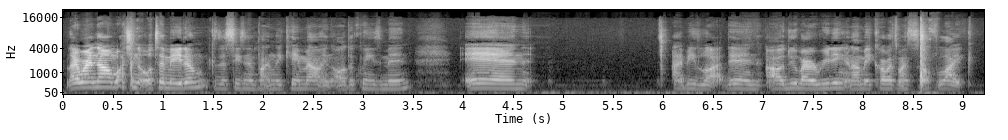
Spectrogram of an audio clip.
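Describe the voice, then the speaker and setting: A young woman hosting a casual, chatty life-update podcast in an informal, slangy way, her voice a little raspy and hoarse. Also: fairly low pitch, steady tone, fairly quick, noisy background. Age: young adult. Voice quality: slightly raspy, worn voice. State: hoarse after a weekend out. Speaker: podcast host.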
